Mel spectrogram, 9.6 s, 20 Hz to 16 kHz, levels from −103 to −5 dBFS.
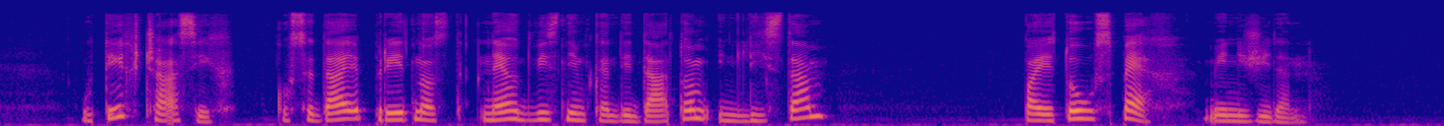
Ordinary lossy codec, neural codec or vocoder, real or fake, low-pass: AAC, 96 kbps; none; real; 10.8 kHz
